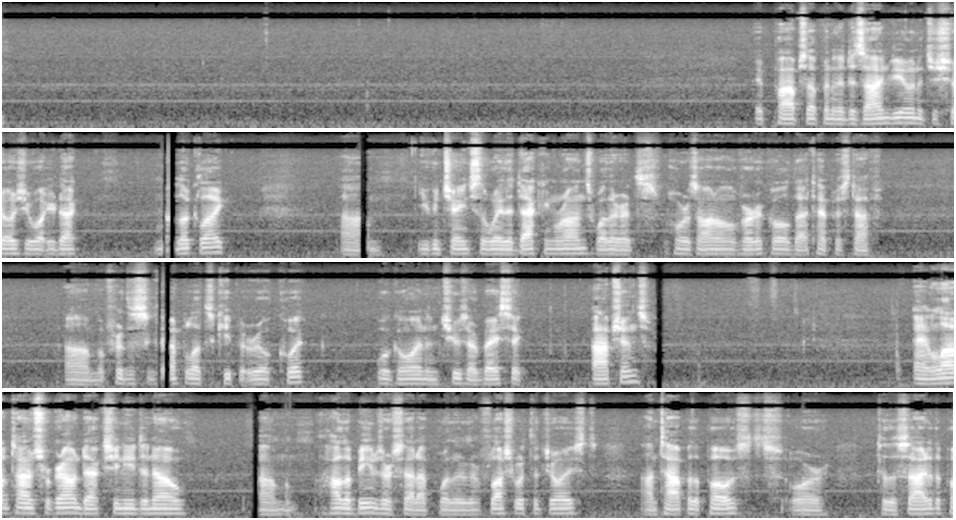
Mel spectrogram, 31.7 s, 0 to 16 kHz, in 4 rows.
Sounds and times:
Speech: 6.3 - 8.6, 9.2 - 9.8, 10.8 - 15.3, 16.4 - 18.4, 19.0 - 21.4, 23.4 - 25.4, 26.0 - 31.7.

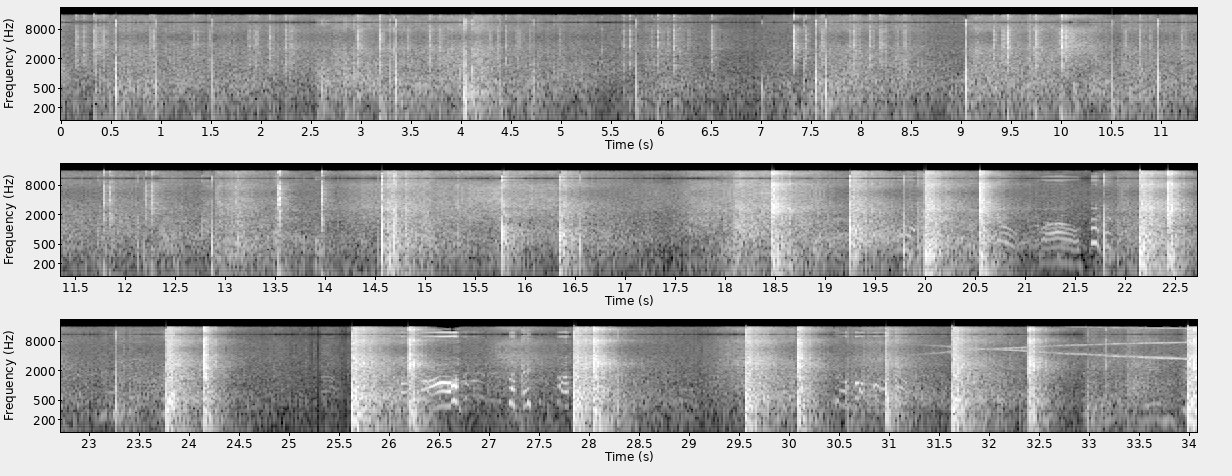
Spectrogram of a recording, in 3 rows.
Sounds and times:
Firecracker: 0.0 - 34.0
Speech: 20.6 - 21.8.

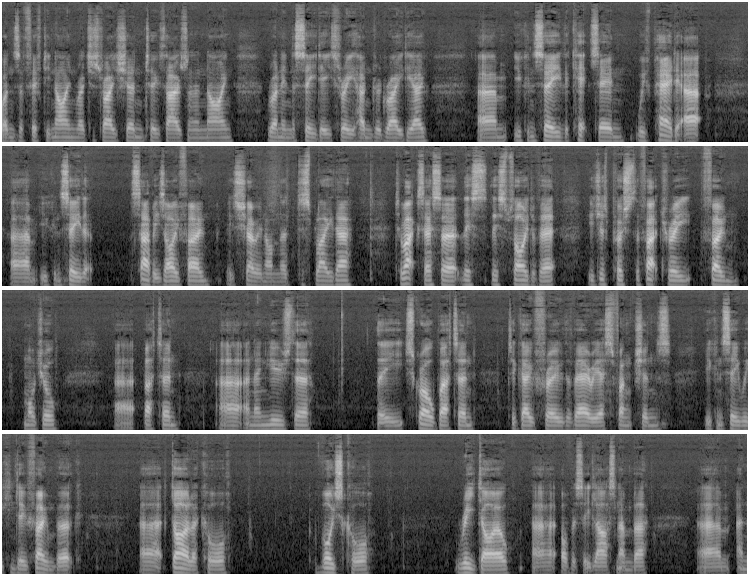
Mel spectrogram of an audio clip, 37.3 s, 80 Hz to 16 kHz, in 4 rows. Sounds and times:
Speech: 0.0 - 5.4, 6.0 - 8.8, 9.4 - 19.4, 20.1 - 22.6, 23.3 - 29.0, 29.7 - 30.9, 31.8 - 32.6, 33.6 - 36.1, 36.7 - 37.2.

